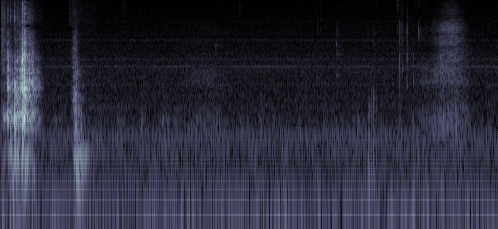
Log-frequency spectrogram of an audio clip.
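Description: Someone drinking water makes faint, wet gulping and mouth sounds: two short swallows near the start and a softer one at the end, with near silence between.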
